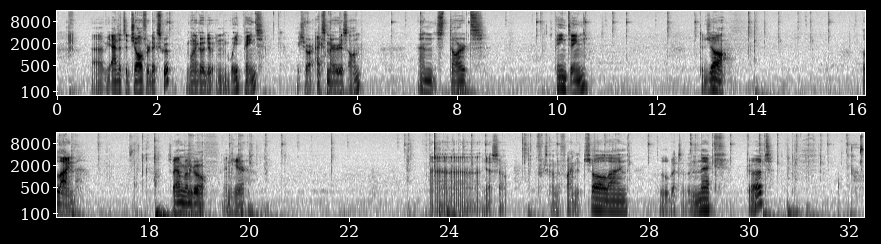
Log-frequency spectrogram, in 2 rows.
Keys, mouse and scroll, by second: 0.2-0.7 scroll down 4, 2.2 click, 4.9 click, 5.2 middle click, 5.6 scroll up 1, 6.6 click, 8.0 f, 9.5 click, 10.5 click, 11.3 click, 12.9 click, 14.0 middle click, 14.9 middle click, 15.4 click, 16.2-16.5 scroll down 3, 16.5 middle click, 18.1 KP_Divide, 18.7 scroll up 6, 19.1 shift+middle click, 19.7 scroll up 2, 20.0 shift+middle click, 20.6 click, 23.3 middle click, 24.0 ctrl+z, 24.2 middle click, 24.7 click, 25.6 middle click, 26.2 click, 26.9 middle click, 27.4 middle click, 28.0 click, 28.9 middle click, 29.6 click, 30.4 middle click, 31.1 shift+middle click, 31.3 middle click, 31.5 click, 31.5 shift+middle click.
